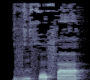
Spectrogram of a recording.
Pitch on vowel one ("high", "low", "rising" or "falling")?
low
